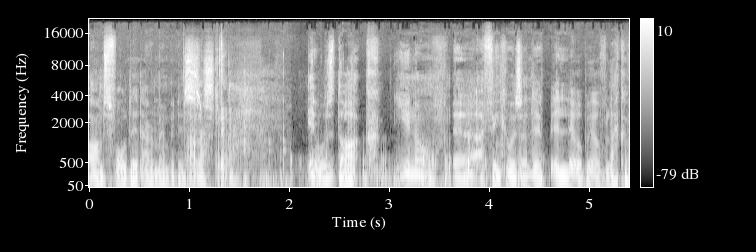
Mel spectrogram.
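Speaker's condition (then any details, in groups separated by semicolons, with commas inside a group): No condition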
